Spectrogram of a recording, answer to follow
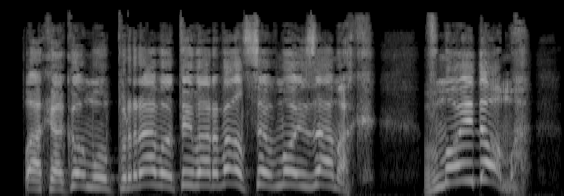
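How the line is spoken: Prince yelling. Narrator (Russian): вопит принц

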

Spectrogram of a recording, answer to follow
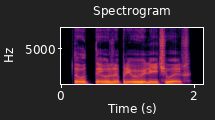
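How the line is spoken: Grumbled. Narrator (Russian): проворчал я

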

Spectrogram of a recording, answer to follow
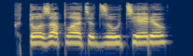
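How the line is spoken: Loud, menacing. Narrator (Russian): Лодочник спросил громко и грозно

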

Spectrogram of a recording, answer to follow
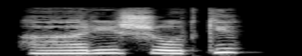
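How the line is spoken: Frightened question. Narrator (Russian): испуганно спросила Виола

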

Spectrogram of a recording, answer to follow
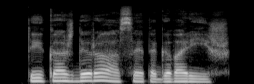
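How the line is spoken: Weary sigh. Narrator (Russian): устало вздохнул опекун

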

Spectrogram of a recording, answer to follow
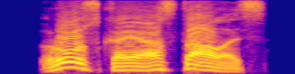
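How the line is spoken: Grumbled. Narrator (Russian): буркнула одна из Тамар

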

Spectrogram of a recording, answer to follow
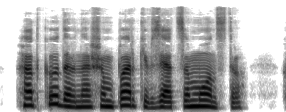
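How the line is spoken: Skeptical snort. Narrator (Russian): хмыкнул дрозд рябинник

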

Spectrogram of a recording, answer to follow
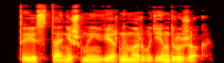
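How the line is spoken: Whispering. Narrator (Russian): прошептал Максим

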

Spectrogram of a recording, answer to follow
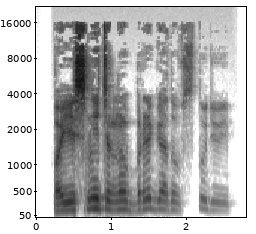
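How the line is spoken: Through gritted teeth. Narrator (Russian): Сделав пару вдохов-выдохов, я процедил

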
